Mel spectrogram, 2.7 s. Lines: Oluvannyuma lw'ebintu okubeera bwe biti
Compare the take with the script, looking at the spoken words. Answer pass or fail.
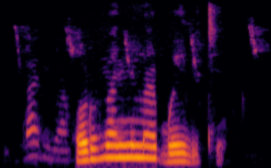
fail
